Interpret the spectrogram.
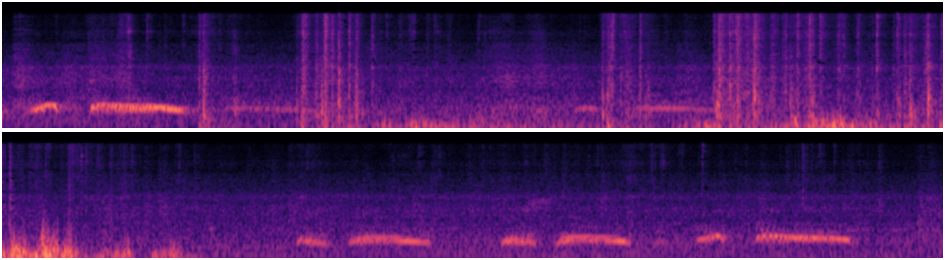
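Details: Malaysian spotted dove coos in short mid-pitched phrases at the start and a quicker series toward the end, broken in the middle by loud knocking and rustling noise.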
